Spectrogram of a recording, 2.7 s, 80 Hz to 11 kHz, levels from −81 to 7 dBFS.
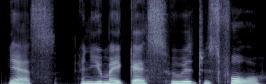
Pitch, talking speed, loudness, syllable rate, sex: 205 Hz, 205 wpm, -17 LUFS, 4.0 syllables/s, female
